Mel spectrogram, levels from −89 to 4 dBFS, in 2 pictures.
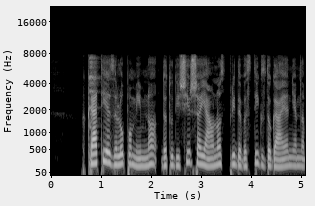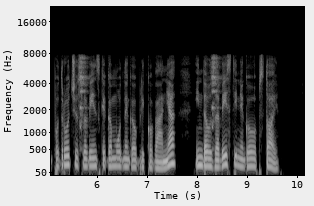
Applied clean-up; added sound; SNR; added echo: classical method spectral subtraction.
